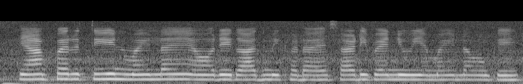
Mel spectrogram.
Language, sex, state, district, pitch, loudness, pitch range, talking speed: Hindi, female, Rajasthan, Bikaner, 225 Hz, -15 LUFS, 220-235 Hz, 170 wpm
